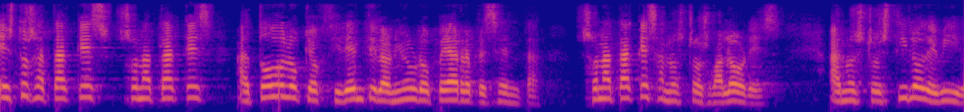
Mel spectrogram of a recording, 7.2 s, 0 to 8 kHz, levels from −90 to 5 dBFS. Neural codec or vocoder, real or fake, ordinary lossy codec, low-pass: none; real; AAC, 32 kbps; 7.2 kHz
